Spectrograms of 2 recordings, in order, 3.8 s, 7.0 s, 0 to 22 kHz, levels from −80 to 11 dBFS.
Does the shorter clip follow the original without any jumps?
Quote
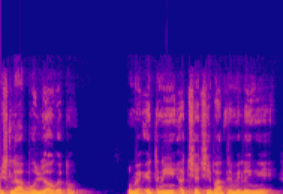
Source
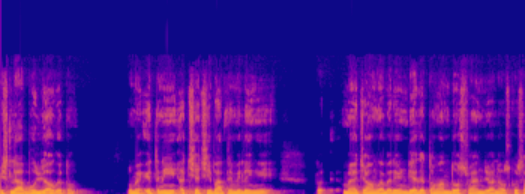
yes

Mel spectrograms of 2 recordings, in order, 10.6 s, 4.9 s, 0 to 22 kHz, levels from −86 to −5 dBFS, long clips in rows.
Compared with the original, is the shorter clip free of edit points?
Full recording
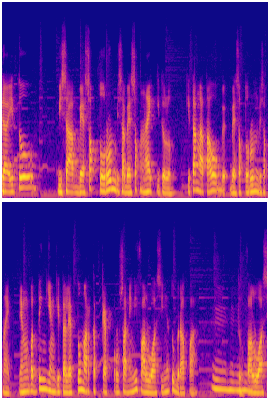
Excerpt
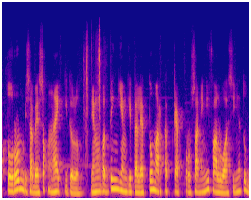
no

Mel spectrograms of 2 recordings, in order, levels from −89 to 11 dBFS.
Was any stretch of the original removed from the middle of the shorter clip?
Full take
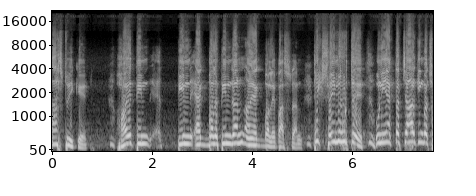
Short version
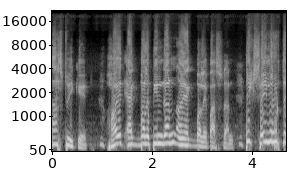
yes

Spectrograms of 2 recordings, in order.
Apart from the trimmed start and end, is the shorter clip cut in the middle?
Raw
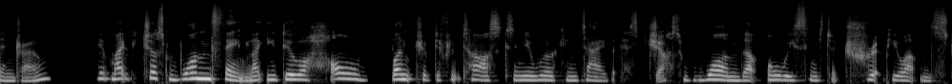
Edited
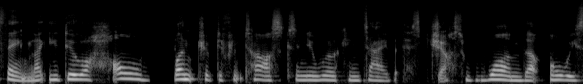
no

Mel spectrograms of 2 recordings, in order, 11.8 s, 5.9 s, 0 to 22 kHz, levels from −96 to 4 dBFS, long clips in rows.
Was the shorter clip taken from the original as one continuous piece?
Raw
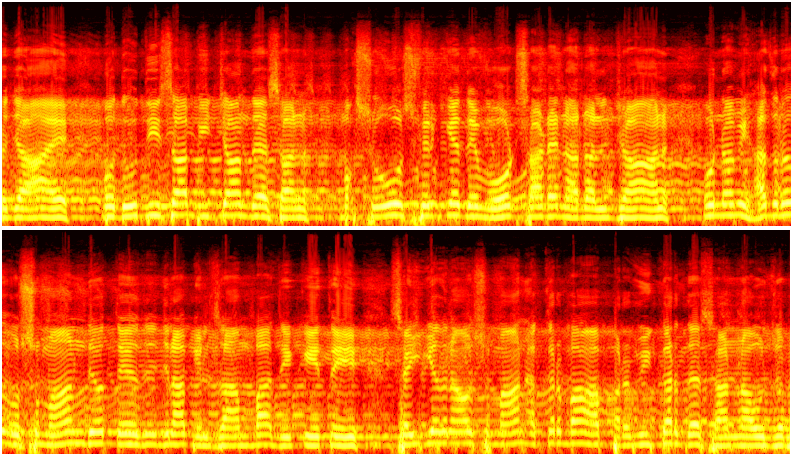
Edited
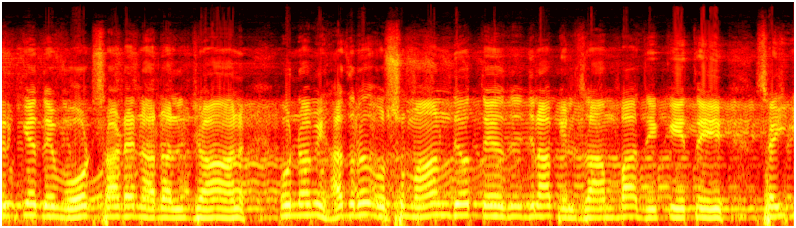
yes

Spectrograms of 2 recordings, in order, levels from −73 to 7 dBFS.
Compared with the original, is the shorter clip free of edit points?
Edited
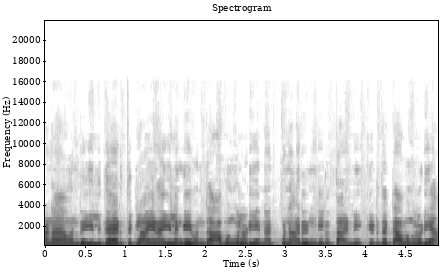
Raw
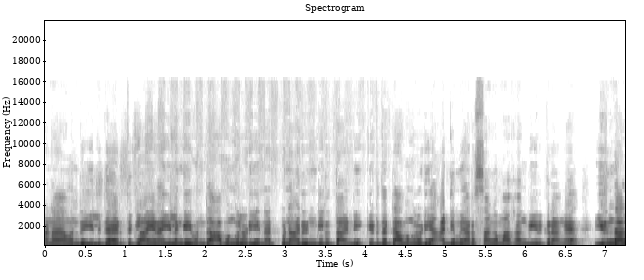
yes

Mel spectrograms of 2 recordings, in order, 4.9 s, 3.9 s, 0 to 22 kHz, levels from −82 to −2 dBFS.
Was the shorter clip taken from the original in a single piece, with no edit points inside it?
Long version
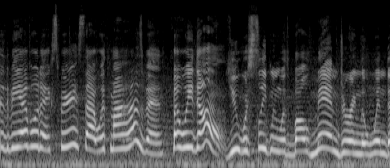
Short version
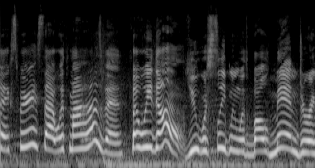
yes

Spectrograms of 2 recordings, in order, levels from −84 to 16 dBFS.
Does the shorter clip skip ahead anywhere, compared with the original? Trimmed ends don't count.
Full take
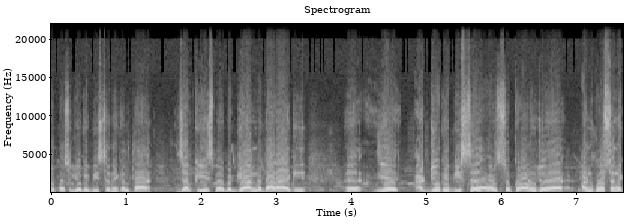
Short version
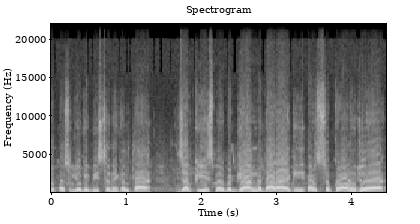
yes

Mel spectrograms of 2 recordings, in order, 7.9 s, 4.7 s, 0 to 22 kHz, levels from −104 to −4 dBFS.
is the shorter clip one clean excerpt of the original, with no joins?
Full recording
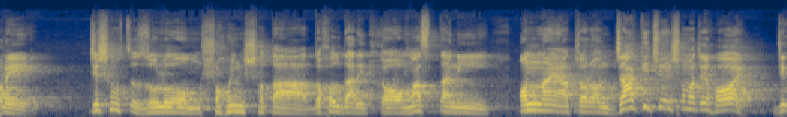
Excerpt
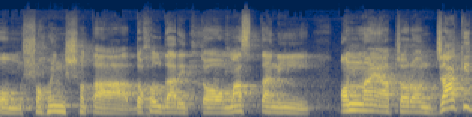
yes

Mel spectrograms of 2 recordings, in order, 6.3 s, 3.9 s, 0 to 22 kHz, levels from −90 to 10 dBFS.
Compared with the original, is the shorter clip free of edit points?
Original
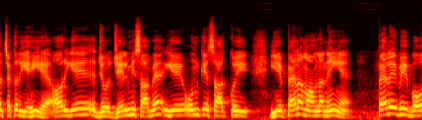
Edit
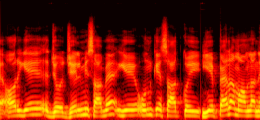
no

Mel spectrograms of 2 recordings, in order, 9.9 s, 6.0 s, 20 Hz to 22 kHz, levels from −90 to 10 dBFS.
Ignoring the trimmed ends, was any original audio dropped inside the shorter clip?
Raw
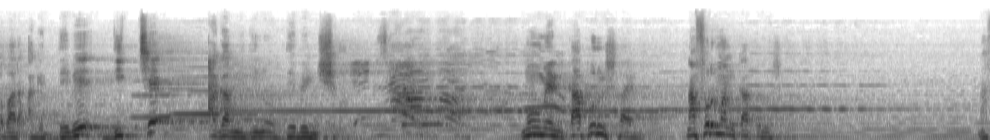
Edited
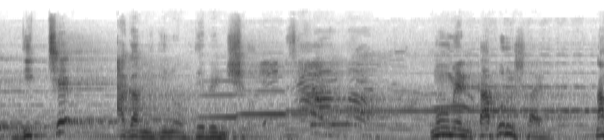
no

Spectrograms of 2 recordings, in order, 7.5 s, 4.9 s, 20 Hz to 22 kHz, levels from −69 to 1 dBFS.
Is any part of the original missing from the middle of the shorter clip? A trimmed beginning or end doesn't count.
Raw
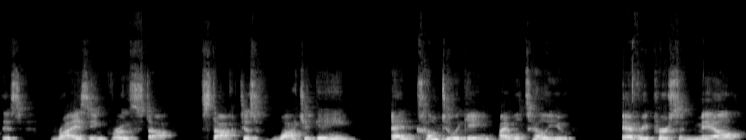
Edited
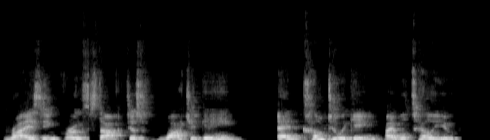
yes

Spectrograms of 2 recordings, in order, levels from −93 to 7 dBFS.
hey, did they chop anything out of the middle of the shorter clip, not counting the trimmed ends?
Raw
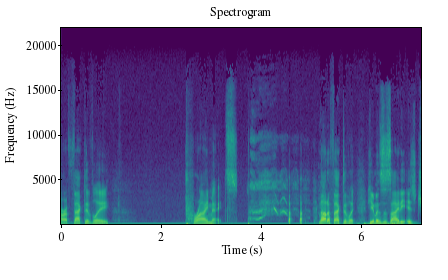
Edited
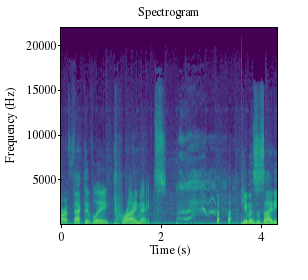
yes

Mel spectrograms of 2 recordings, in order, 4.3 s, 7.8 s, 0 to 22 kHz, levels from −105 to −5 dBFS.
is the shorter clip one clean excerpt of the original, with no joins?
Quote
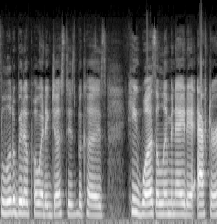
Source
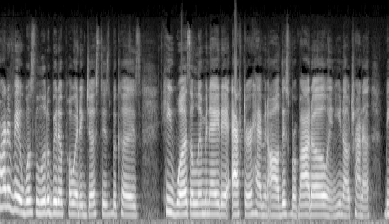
yes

